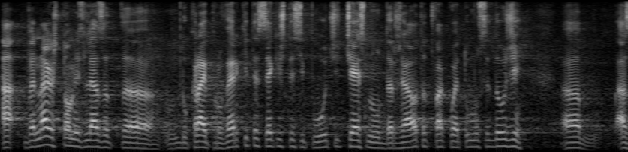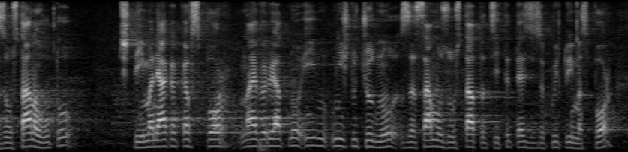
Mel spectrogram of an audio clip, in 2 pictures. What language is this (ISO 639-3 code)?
bul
